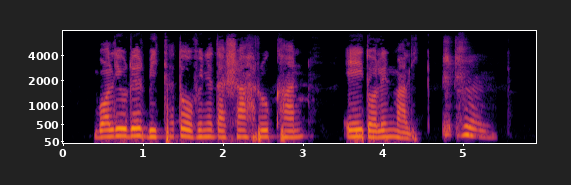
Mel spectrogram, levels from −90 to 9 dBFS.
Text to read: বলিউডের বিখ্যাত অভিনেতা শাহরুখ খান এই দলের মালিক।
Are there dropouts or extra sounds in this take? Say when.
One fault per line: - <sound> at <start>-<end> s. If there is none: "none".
- throat clearing at 4.7-5.4 s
